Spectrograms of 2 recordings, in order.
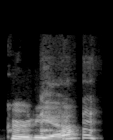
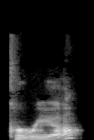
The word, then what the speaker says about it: Curia: And then from there, took another train to Curia, C-U-R-I-A. Got to be easy on the pronunciation, Curia. I confused it for a little while. I was definitely pronouncing Korea. So it's Curia.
